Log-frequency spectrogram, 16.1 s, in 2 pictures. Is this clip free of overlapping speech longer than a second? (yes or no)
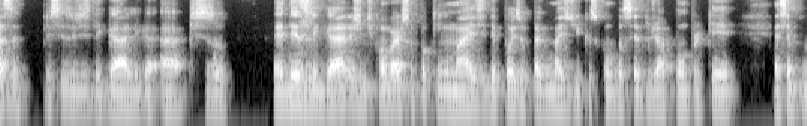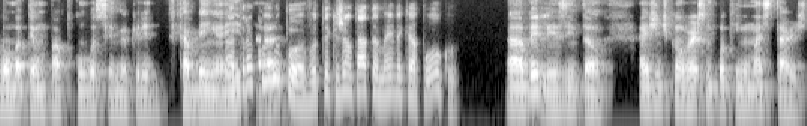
yes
